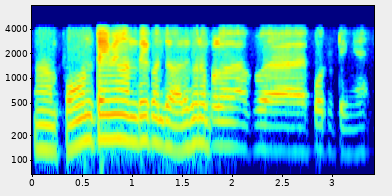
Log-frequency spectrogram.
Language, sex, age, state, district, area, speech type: Tamil, male, 18-30, Tamil Nadu, Erode, rural, conversation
